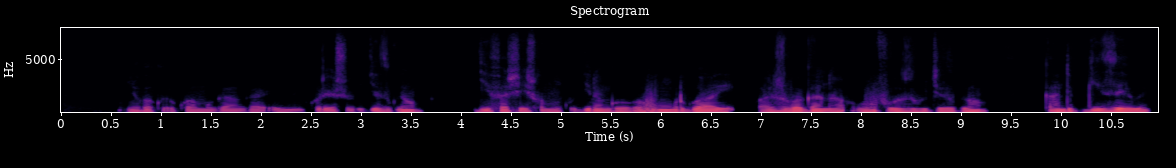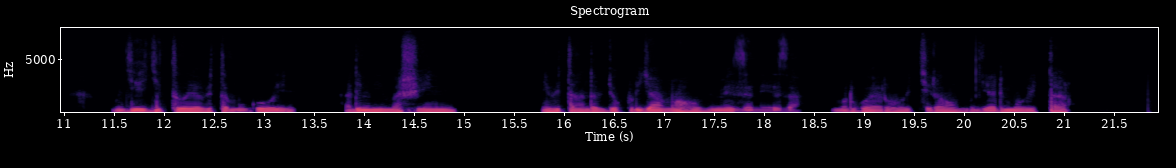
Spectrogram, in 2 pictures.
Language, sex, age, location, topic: Kinyarwanda, male, 25-35, Kigali, health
